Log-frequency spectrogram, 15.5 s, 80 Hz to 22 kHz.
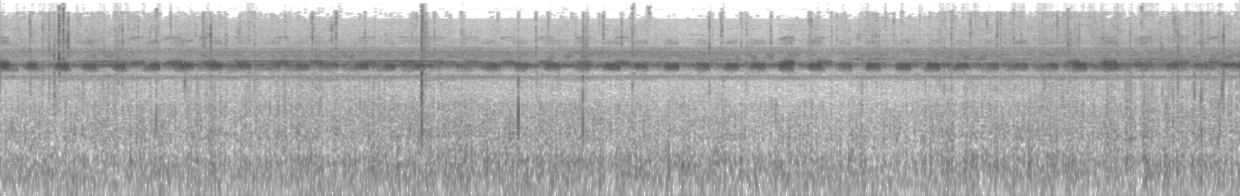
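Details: Autumn-night grass insects trill beside a crackling campfire, captured on a Sennheiser MKE600 with low cut; a continuous high-pitched pulsed chirring stays level and unbroken, while a few snaps of burning wood pop through.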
